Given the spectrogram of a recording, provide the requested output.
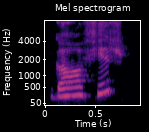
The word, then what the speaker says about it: Gafir: Gafir, Gaffar ve Gafur isimleri. Tabi bunlar gayın harfiyle ama Türkçe'de biz onu G ile telaffuz ediyoruz.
